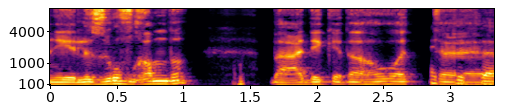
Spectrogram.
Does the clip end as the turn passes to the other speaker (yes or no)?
yes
